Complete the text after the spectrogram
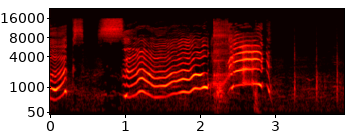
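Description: A young woman sings out in a high, excited voice.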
